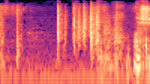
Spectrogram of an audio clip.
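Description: Keys tapped on a computer keyboard: a single click near the start, then a quick run of key clicks through the second half as text is typed.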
